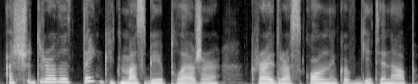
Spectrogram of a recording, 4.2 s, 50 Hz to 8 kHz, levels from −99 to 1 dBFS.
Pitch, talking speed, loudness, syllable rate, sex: 200 Hz, 185 wpm, -18 LUFS, 5.4 syllables/s, female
